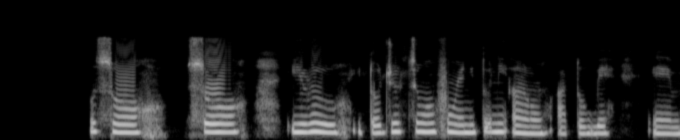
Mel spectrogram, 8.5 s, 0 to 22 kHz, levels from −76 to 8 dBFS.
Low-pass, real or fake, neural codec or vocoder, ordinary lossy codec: 7.2 kHz; real; none; none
